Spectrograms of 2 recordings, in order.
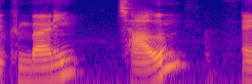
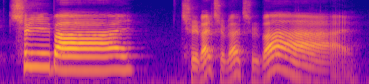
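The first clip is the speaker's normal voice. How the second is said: cheerleading teacher kicking things off; rallying call; 7 semitones higher, 8 dB louder, much faster than usual. Real, not acted. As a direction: call the class to set off. Rallying the class to start.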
